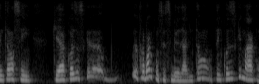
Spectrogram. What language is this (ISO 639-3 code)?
por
